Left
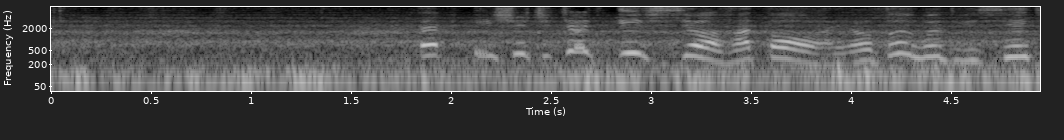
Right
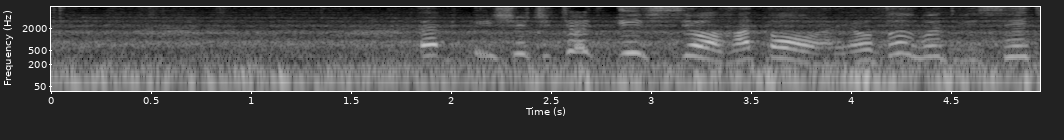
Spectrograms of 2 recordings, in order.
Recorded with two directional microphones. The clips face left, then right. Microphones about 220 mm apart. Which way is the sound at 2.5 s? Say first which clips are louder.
Left 3 dB; 15° left (ahead or behind).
